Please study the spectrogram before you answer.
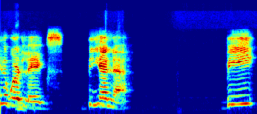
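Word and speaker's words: bene: say the word legs BNA be e n e so there's only one n because you want the first e to be B it's legs but if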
